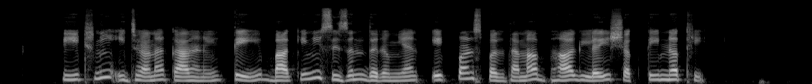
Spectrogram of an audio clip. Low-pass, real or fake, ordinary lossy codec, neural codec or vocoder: 14.4 kHz; fake; none; codec, 44.1 kHz, 3.4 kbps, Pupu-Codec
